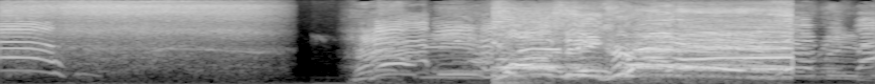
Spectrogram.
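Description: A loud hiss of about a second, then, after a short pause, several cartoon voices yelling together, loudest over the last two seconds.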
